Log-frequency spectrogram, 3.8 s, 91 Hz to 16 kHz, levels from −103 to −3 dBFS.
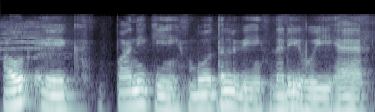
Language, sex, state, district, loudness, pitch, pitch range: Hindi, male, Uttar Pradesh, Saharanpur, -19 LUFS, 100 Hz, 95-115 Hz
